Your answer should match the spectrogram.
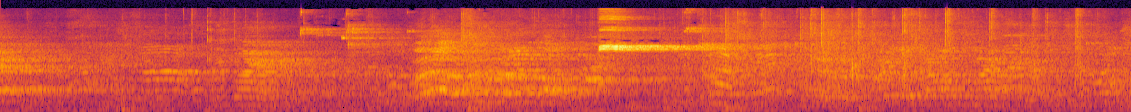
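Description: Youth basketball game in an echoing gym: a basketball bouncing on the hardwood floor amid shouting players and spectators, with a short, high referee's whistle about four and a half seconds in.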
